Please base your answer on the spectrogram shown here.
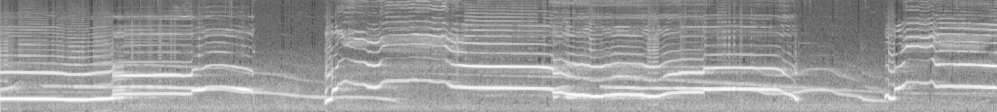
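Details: Wolves howling in chorus: several long, smooth voices overlap throughout, sliding down and rising again, with new howls starting every few seconds and a bright upper voice entering near the end.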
